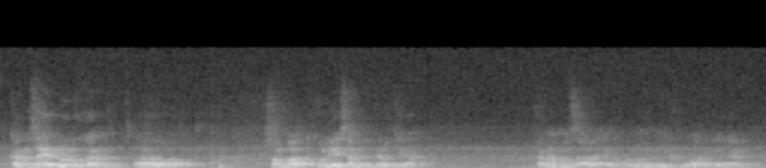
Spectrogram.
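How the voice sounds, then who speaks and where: A man's voice: medium pitch, expressive, fast. Man, casual chat host, eastern Indonesian, easygoing questions, roomy far-off sound, faint room noise. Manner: leading questions, frequent fillers and restarts. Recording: echoey room, mic at a distance.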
